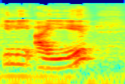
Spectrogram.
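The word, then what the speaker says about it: Gili Air: spelled like a a i r but it's pronounced Gilli a it's in Indonesia and it's opposite lombok which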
